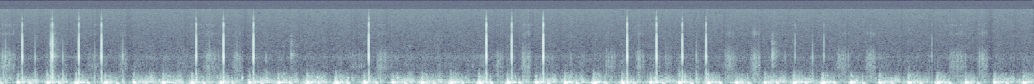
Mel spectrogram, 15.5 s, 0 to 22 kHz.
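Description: Fast, muffled heartbeat near 140 a minute with uneven spacing and occasional sharper beats; an irregular rhythm, an arrhythmia.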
